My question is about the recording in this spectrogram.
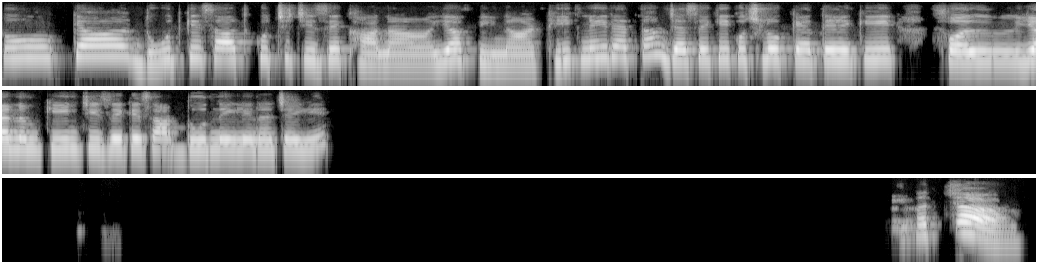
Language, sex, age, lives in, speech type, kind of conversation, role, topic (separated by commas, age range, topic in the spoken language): Hindi, female, 35-39, India, read, expert-assistant, asker, दूध पीने के फायदे और नुकसान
